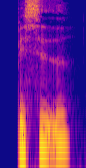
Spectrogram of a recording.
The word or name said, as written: besidde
